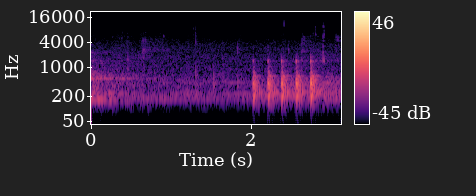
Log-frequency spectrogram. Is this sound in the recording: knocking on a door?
yes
